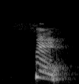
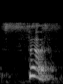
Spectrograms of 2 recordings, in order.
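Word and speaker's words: 셋: But I written ses. But I am pronouncing as set. I wrote ses. But I am pronouncing set. This is one more concept. If any syllable ends with sa sound, we have to pronounce with ta sound.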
